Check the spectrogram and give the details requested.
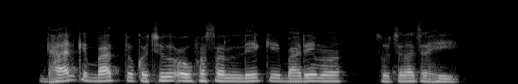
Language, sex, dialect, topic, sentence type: Chhattisgarhi, male, Eastern, agriculture, statement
